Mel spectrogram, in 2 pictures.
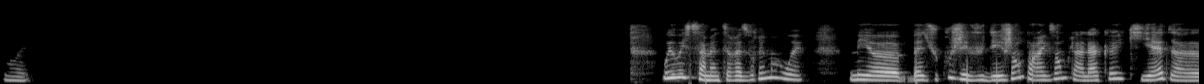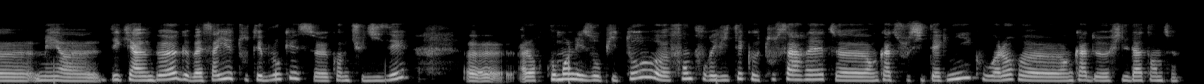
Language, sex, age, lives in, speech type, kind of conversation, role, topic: French, female, 40-44, United States, read, expert-assistant, asker, Avoir plus d’administratif dans les hôpitaux, est-ce que ça aide ou ça complique la vie des patients et des soignants ?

